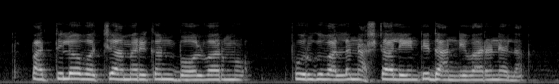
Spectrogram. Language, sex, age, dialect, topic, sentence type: Telugu, male, 25-30, Utterandhra, agriculture, question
